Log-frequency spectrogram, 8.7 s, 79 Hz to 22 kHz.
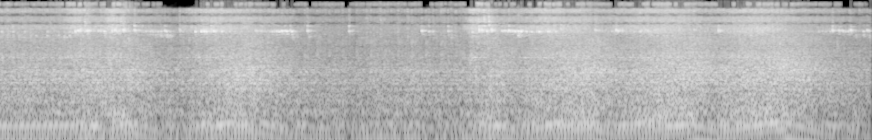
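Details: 1967 VW Karmann Ghia, sitting since 1975, first start after fitting a new starter and cables: engine runs with an even, steady low rumble, no knocks or grinding. Healthy start and idle.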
